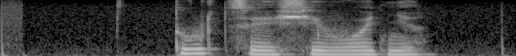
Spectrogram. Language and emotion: Russian, neutral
